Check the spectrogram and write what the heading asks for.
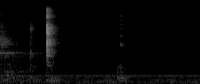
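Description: Long-nosed utility lighter being clicked to light a candle: one sharp click about half a second in, then a faint second click about a second later.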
